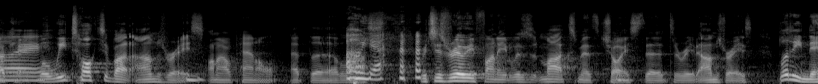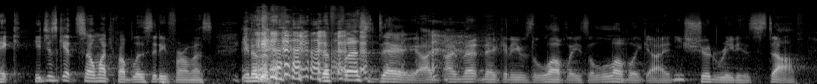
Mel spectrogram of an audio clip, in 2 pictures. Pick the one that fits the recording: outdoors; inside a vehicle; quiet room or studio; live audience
live audience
